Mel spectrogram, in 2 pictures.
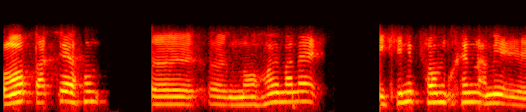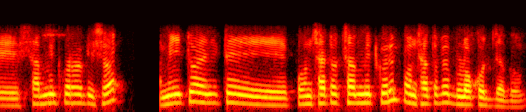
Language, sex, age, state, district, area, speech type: Assamese, male, 45-60, Assam, Goalpara, urban, conversation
